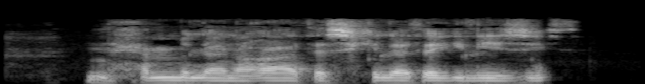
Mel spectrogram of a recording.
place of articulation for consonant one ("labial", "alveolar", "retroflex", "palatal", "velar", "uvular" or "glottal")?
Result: alveolar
